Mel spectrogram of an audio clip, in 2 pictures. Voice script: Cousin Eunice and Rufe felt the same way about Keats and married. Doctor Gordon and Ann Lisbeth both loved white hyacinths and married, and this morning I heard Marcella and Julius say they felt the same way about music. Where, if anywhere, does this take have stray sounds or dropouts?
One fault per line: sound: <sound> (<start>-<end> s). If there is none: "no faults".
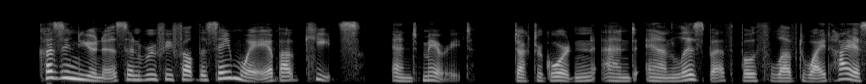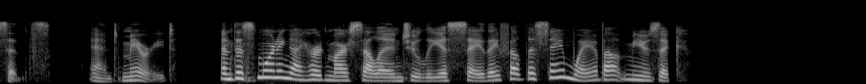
no faults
